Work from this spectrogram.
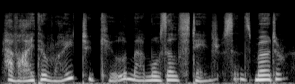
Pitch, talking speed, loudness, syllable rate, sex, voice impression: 195 Hz, 185 wpm, -18 LUFS, 6.3 syllables/s, female, very feminine, old, very thin, slightly tensed, powerful, bright, soft, very clear, very fluent, raspy, cool, very intellectual, very refreshing, sincere, slightly calm, slightly friendly, slightly reassuring, very unique, elegant, very wild, slightly sweet, very lively, very intense, sharp, light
